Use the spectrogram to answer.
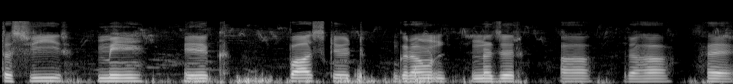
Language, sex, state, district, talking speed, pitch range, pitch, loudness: Hindi, male, Rajasthan, Bikaner, 75 wpm, 135-145 Hz, 140 Hz, -19 LUFS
